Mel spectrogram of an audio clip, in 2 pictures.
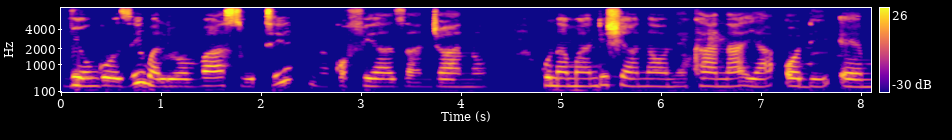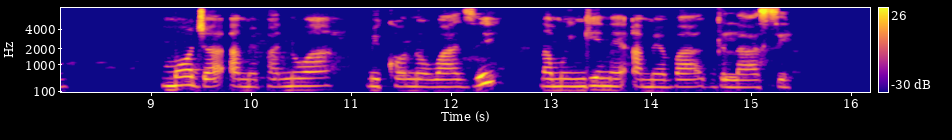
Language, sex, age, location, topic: Swahili, female, 18-24, Kisumu, government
